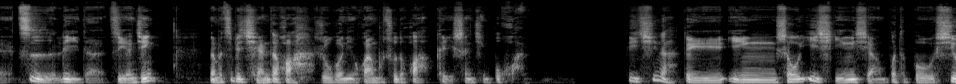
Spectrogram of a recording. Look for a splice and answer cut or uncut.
cut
